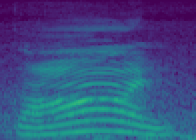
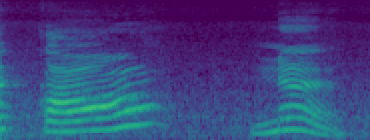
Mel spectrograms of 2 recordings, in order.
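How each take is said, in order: First: कौन lower, one long syllable; joined-up word. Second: कौन very slowly as kau, then na; syllable by syllable. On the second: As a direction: split कौन after a long kau. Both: Shown as a demonstration. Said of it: "का में औ की मात्रा लगी".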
